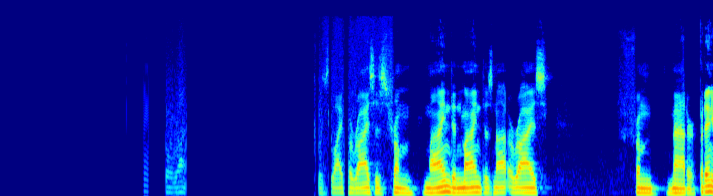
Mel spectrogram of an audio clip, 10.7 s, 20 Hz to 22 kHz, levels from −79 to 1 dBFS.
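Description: From the start to about 5.89 s, the fade suffers truncation distortion: the gain stage keeps roughly 7 bits with no dither, so the quiet end of the fade turns into coarse square steps, sounding gritty.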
